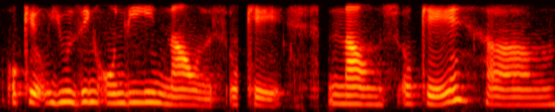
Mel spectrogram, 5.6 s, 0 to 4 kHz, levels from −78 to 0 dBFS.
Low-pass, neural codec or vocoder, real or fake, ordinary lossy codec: 3.6 kHz; none; real; none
